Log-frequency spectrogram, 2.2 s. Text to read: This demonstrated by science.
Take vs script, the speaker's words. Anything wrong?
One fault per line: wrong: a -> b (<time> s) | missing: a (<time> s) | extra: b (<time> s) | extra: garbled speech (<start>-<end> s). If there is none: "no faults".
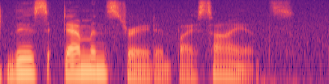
no faults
